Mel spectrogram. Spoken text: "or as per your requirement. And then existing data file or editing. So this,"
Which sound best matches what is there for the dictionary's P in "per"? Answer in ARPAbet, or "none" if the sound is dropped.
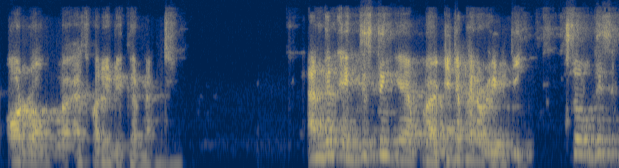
F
